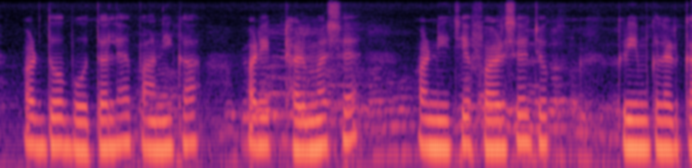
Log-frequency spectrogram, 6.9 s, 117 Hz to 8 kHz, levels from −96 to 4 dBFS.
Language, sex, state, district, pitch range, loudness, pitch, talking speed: Hindi, female, Bihar, Araria, 185-210 Hz, -28 LUFS, 195 Hz, 145 wpm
